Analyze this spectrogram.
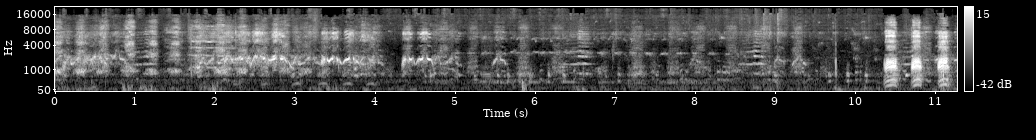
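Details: Backyard chickens of several breeds on a farm with over 100 animals: steady overlapping clucking and murmuring from the flock, ending in a burst of loud, sharp clucks close by.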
